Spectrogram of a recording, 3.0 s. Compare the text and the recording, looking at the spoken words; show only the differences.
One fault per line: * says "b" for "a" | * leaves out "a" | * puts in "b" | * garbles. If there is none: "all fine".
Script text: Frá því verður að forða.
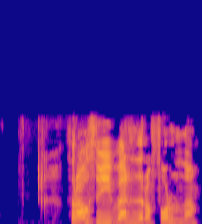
all fine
